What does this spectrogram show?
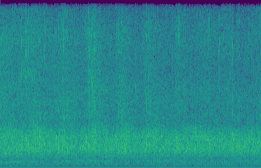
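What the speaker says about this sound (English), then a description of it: "Can we give everyone a rousing round of applause" Audience applause after conference presentations at an agribusiness investment forum in Jamaica: a soft, steady wash of many hands clapping, heard from a distance and even throughout, with no voices.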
